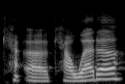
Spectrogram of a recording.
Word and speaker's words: Coweta: This was in Coweta, I think is how you pronounce it.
